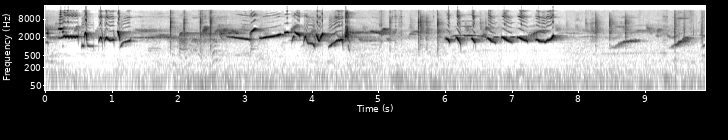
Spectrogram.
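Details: White-rumped shama, a fired-up bird tail-flicking in competitive singing, delivers varied whistled phrases with slurred rising and falling notes, rapid trills and sharp clicks, loud and close in a small room.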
